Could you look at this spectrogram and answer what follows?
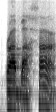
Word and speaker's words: trabajar: Now notice trabajar is 3 syllables. Trabajar. I'm going to give you a quick little syllable lesson in Spanish. Trabajar. When a Spanish word has 3 syllables, stress the middle one.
